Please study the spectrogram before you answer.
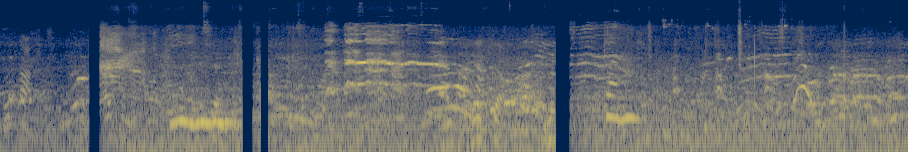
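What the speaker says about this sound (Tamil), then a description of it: "இந்த மஞ்சள் நிற தங்க பெசன்ட்" A yellow golden pheasant gives repeated crowing, rooster-like calls amid a busy background of children's voices and chatter, with brief gaps between bursts.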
